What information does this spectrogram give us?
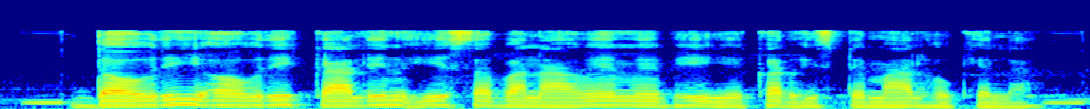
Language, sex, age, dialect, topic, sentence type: Bhojpuri, male, 25-30, Southern / Standard, agriculture, statement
